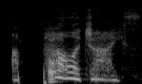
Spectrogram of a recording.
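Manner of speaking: sternly. Knocked to the ground, the speaker orders the pickle man to apologize, stern. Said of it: "like really sternly".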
